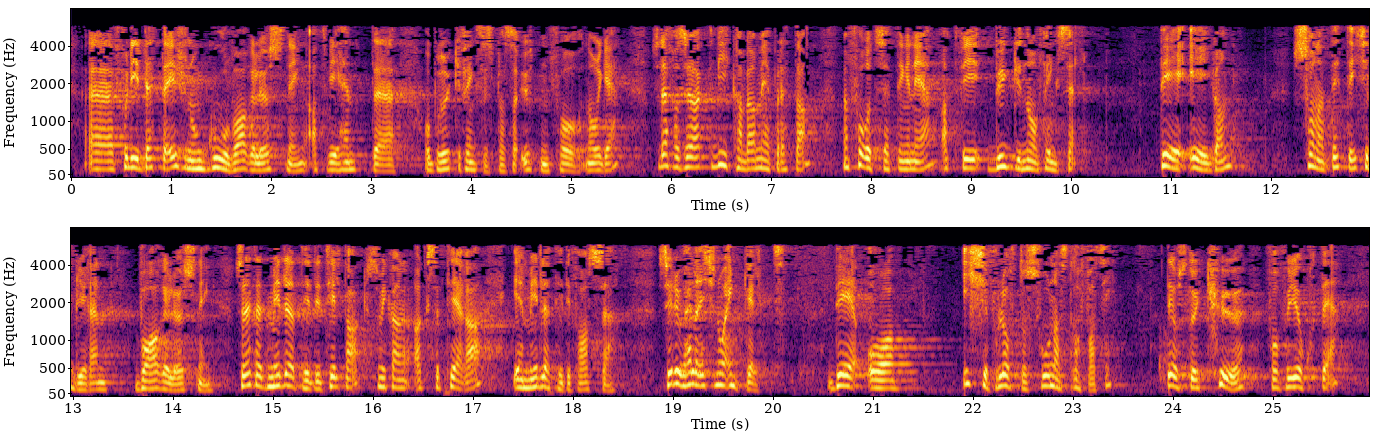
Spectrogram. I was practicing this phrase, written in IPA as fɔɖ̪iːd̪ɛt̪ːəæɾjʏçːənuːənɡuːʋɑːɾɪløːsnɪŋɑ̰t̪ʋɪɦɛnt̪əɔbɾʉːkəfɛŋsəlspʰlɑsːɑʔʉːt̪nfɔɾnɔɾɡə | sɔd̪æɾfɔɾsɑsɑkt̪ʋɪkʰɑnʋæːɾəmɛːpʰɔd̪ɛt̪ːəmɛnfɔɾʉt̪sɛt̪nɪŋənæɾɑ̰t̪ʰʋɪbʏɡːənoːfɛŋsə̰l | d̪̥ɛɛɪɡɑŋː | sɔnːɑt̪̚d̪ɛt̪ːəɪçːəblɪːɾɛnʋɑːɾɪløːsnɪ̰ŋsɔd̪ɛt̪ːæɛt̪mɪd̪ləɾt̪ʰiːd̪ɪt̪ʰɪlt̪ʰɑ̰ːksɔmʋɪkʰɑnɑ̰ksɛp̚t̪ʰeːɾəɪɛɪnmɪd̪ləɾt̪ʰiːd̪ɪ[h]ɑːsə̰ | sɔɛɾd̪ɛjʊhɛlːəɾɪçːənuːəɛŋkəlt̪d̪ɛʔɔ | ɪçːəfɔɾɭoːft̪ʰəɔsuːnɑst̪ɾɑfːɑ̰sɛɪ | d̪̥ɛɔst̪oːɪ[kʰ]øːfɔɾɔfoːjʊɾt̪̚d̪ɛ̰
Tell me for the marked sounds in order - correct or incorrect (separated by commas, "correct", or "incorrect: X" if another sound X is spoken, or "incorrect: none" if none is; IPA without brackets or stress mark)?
incorrect: f, correct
